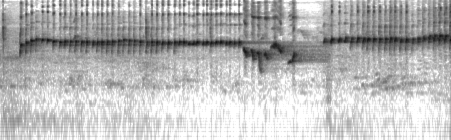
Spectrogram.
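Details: Murai batu, the white-rumped shama, delivering a gacor tembakan song: a long, even, rattling buzz trill lasting over three seconds, a short break of twisting lower whistles, then another sustained buzzy trill that climbs slightly.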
